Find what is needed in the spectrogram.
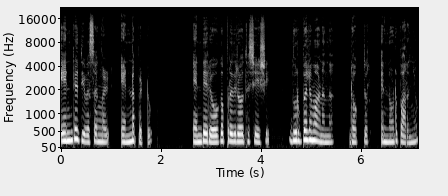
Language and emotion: Malayalam, sad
